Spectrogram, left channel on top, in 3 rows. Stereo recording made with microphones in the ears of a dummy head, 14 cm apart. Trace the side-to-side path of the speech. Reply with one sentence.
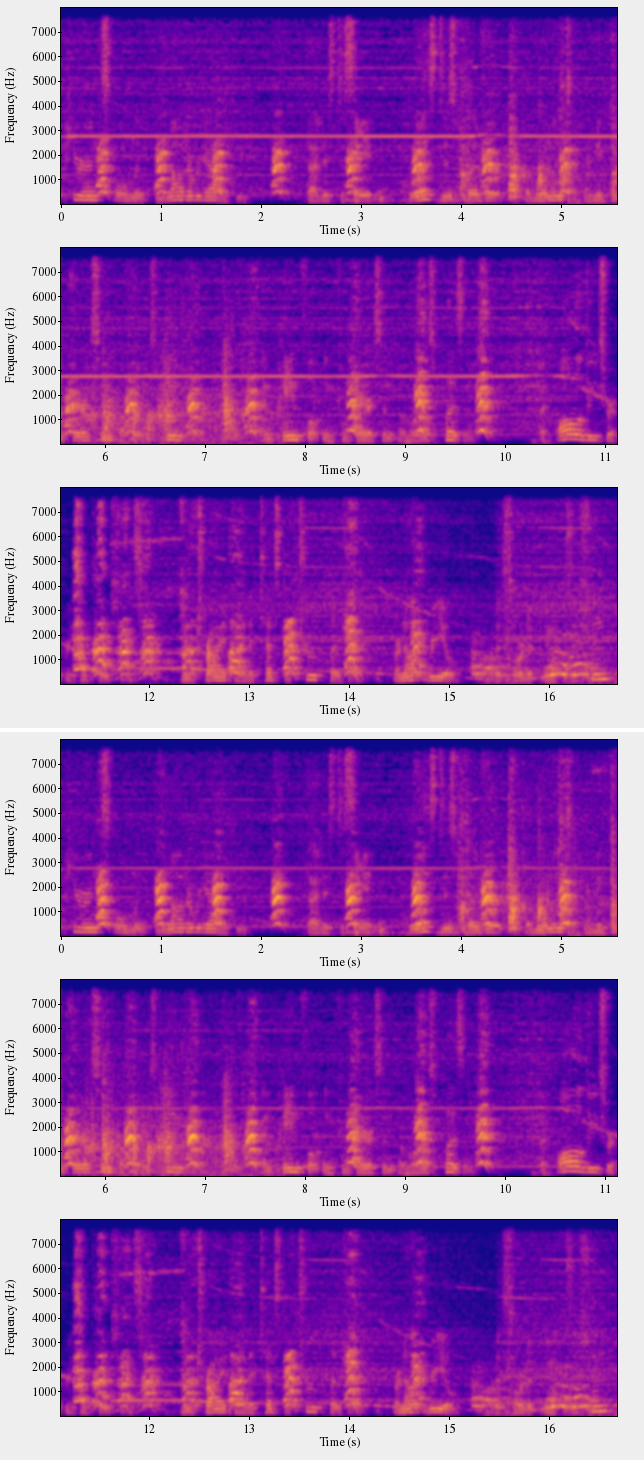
You can hear the speech stay in one place.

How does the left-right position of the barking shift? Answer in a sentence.
You can hear the barking move from right to left.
